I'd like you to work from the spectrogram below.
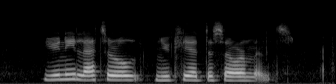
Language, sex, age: English, female, 18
